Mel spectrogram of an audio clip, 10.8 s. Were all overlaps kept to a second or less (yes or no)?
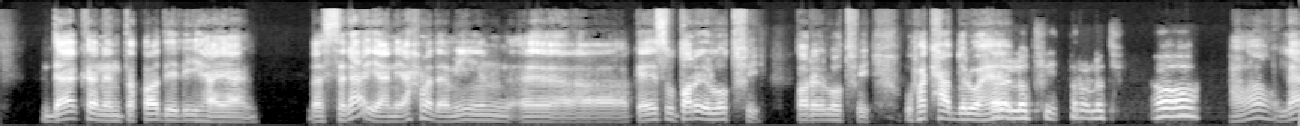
yes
